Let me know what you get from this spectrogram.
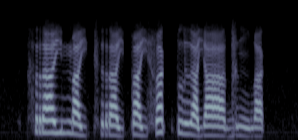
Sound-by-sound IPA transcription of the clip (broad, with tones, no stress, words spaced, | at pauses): kʰra˧j ma˩˦jkʰra˩˦jpa˨˩jfa˥˩k̚ plɯ˨˩a̯jaː˨˩dɯ˨˩ŋwa˨˩k̚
